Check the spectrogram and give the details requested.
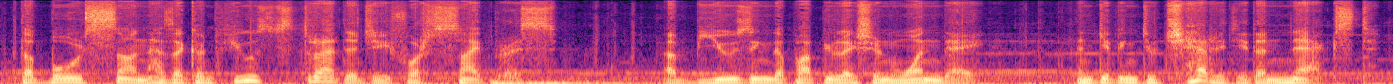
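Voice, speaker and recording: An actor playing a calm, watchful, serious medieval assassin in a video game, speaking tersely. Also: male voice, medium pitch, moderate pace, faint music behind, close to an everyday voice. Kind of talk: video game cutscene acting.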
